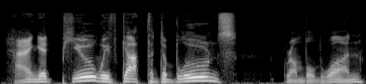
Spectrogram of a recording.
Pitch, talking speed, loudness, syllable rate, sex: 120 Hz, 150 wpm, -16 LUFS, 4.4 syllables/s, male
